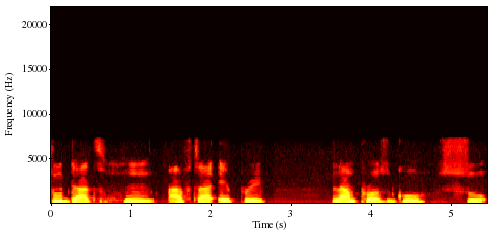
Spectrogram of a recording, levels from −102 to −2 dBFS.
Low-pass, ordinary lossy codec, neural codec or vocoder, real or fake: 7.2 kHz; none; none; real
